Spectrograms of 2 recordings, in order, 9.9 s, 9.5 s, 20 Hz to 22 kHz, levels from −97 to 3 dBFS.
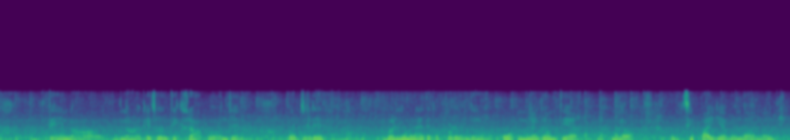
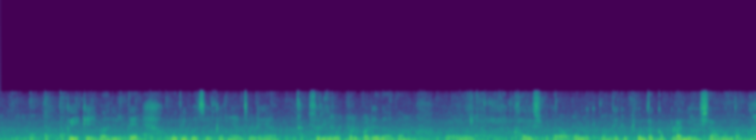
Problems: constant background noise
